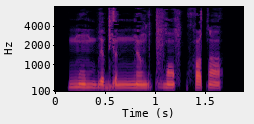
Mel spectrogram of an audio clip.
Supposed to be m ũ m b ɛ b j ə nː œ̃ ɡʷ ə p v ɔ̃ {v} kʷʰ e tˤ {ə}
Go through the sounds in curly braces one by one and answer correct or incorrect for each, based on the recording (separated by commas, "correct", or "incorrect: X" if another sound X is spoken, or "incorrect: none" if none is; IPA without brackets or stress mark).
incorrect: f, incorrect: ə̃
